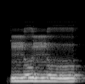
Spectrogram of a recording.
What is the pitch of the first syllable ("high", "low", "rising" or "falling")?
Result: high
